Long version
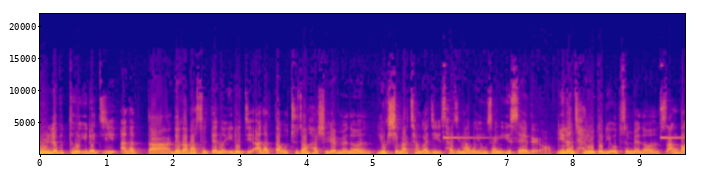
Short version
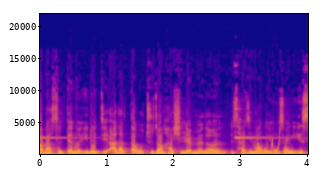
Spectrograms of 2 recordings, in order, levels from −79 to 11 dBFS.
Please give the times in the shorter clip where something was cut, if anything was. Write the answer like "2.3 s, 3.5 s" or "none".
2.9 s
